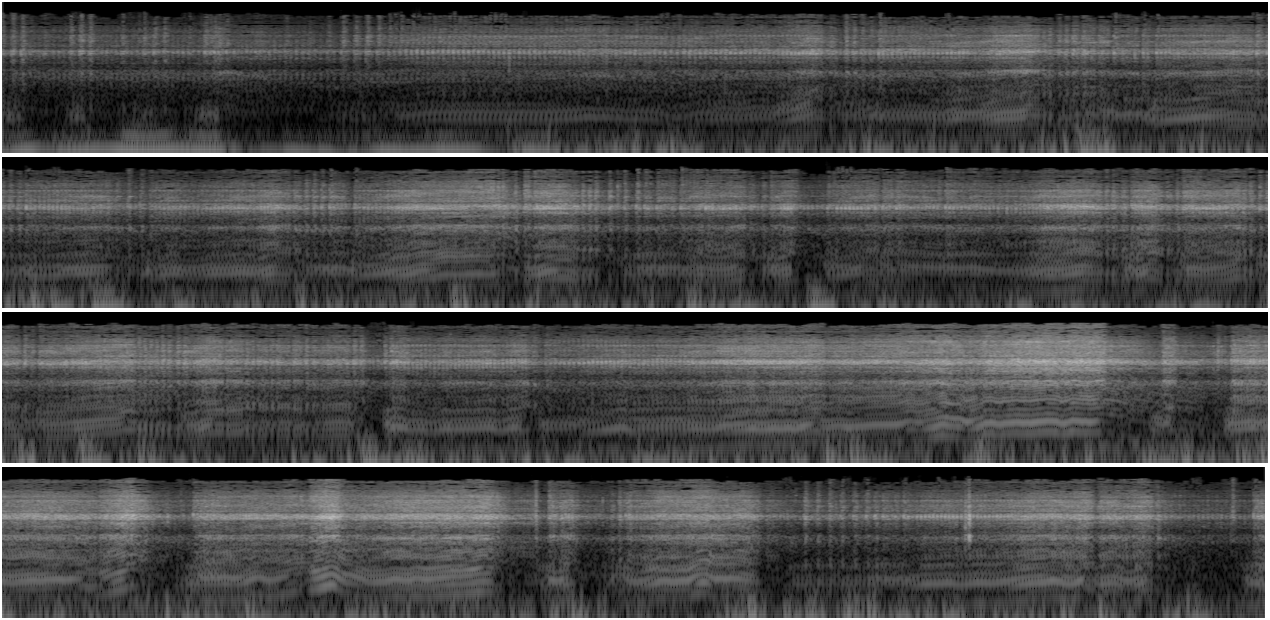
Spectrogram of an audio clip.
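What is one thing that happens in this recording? Loose stones crunch and clatter under the tyres.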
